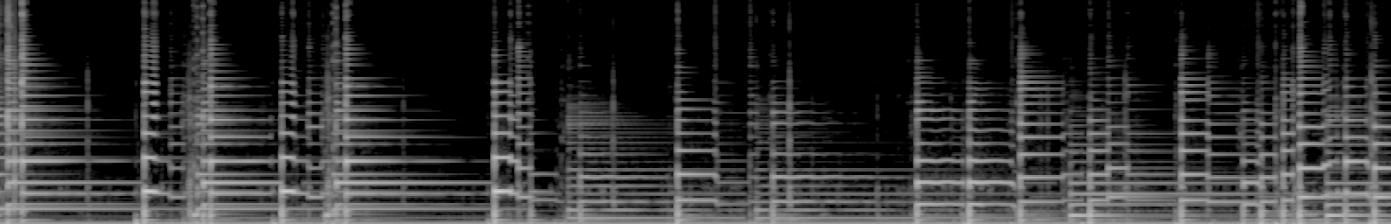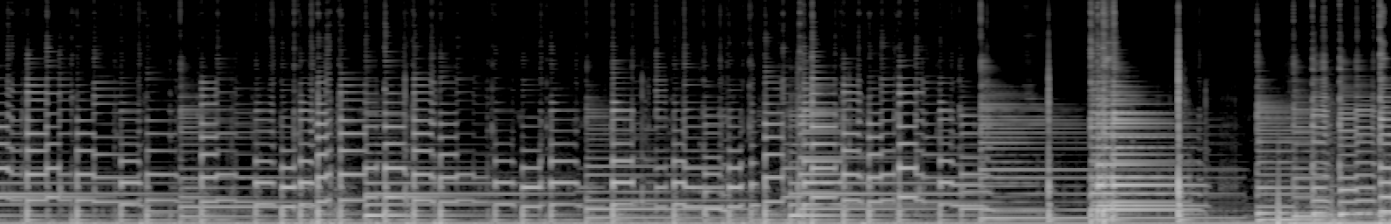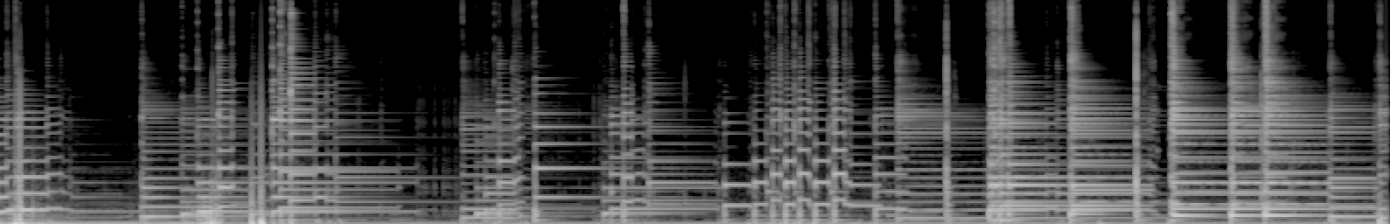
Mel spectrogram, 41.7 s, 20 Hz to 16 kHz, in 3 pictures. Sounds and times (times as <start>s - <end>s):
Acoustic guitar: 0.0s - 41.7s
Strum: 0.0s - 41.7s.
